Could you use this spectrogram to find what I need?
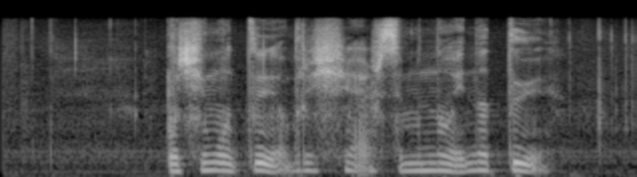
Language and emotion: Russian, angry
